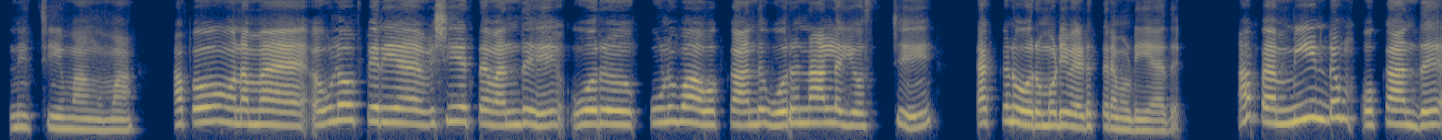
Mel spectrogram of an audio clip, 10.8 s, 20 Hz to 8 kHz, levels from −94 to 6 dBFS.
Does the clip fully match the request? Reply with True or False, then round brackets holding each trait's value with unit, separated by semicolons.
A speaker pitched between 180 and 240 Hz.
False (265 Hz)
